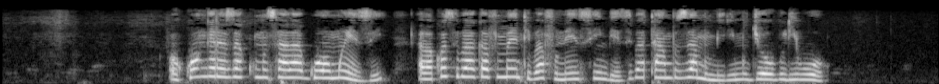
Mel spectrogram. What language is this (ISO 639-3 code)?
lug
